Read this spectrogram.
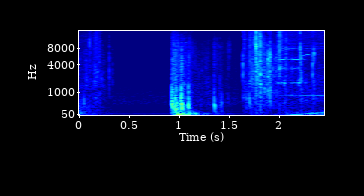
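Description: A keypad beeps rapidly as a bomb is armed.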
